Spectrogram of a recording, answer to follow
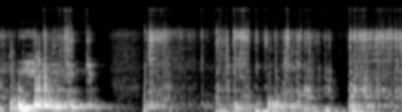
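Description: Hand wire brush scrubbing flaking paint and surface rust off the steel sill of a van, in irregular strokes, with a single knock about a third of the way in.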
